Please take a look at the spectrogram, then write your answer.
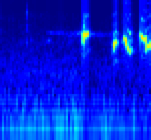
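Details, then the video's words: Wild Mandalawi bulbul giving one clear whistled note and then a quick run of three or four rich, slurred liquid notes within a single second. "ندهات بلبل وحشي مندلاوي"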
